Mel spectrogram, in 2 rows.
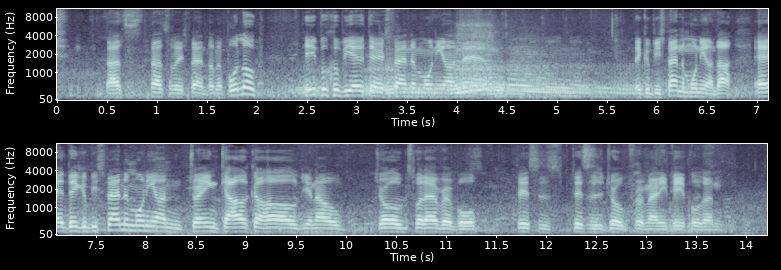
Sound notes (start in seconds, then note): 5.7 nearby engine Revs up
